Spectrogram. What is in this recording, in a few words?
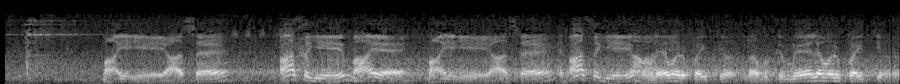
Film Dialogue; Baba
